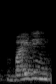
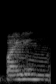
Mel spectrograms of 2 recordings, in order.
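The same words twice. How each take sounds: The two takes are said the same way.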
